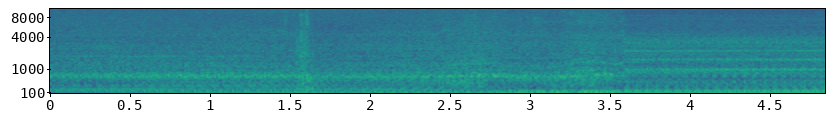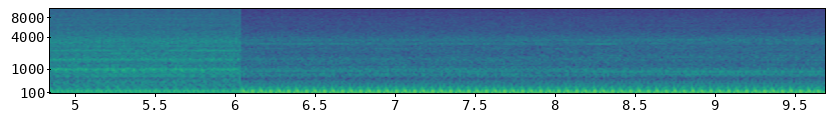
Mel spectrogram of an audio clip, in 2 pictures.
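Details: Subaru with freshly rebuilt STI EJ20 short block, first start after reinstall: boxer catches and settles into a steady, even idle with a low regular beat, no knocks or ticks; sounds healthy.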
